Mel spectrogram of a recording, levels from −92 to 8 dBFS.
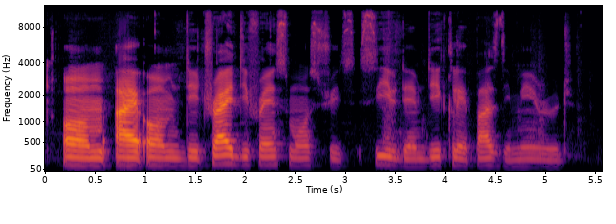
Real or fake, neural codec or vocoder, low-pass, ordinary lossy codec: real; none; 10.8 kHz; none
